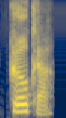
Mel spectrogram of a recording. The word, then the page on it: croaker: Indian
